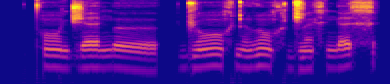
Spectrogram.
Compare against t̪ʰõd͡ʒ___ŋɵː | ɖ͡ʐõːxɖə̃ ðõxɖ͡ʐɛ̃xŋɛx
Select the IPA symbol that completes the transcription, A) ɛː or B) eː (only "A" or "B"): A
